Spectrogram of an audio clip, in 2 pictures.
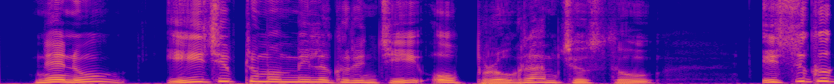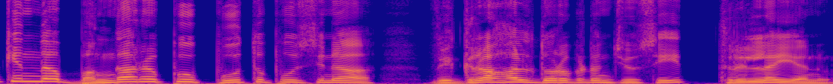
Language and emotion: Telugu, happy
